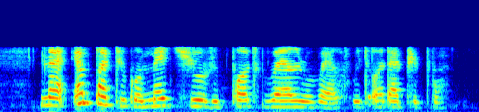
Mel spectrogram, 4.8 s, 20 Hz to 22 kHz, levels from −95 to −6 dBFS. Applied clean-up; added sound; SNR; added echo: neural separator model SepFormer DNS4.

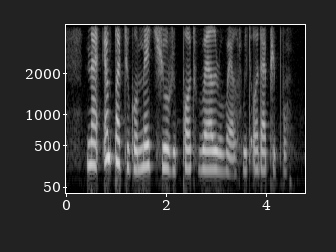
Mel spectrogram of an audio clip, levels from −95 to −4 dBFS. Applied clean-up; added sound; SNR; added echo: none; none; none; none.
